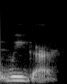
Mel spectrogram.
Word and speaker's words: Uyghur: So with BBC pronounces it Uyghur.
